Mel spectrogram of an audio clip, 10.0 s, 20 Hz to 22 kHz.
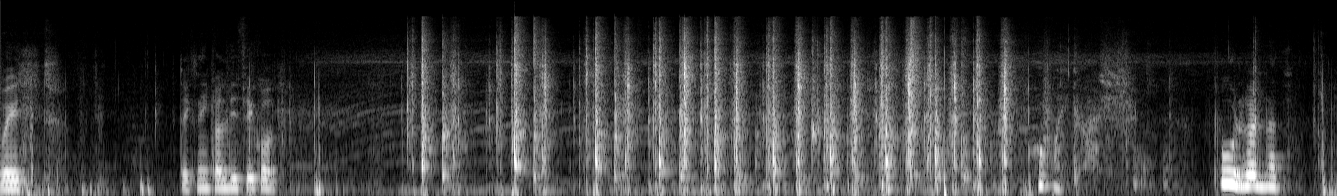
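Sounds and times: rapid clicks of blaster firing: 2.1 - 8.1
blaster motor whine: 2.1 - 9.4.

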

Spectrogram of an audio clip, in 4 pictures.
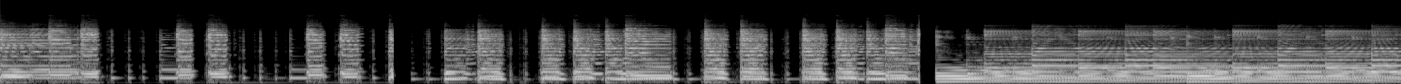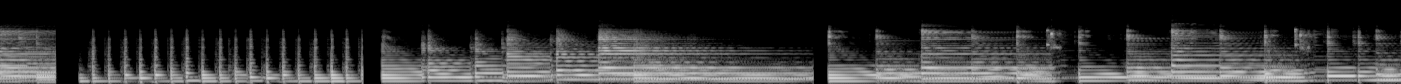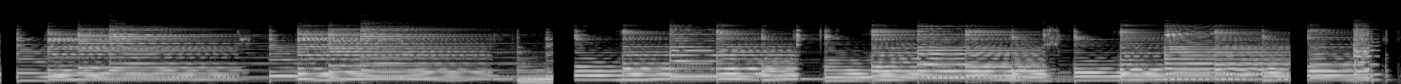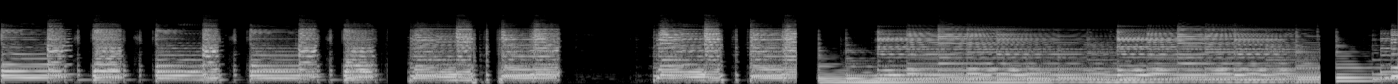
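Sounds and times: strummed guitar chord patterns: 0.0 - 47.7, 48.6 - 56.0.

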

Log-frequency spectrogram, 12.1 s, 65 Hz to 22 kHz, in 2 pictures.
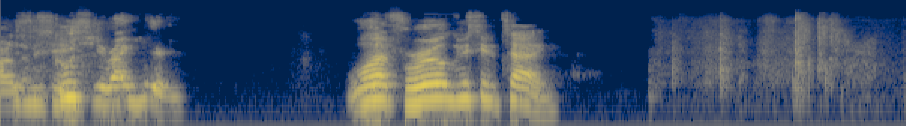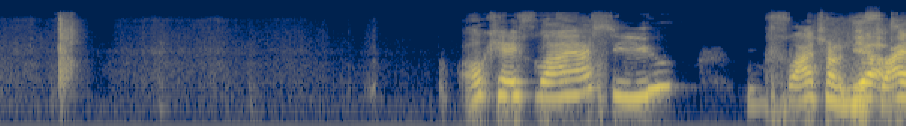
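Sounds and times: fabric rustling: 4.3 - 10.1.

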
